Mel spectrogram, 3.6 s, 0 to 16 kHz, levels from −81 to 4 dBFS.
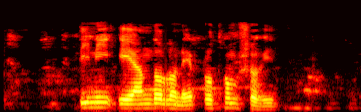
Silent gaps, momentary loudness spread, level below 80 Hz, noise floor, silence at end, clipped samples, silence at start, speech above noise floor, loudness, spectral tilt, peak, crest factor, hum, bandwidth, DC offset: none; 9 LU; -62 dBFS; -48 dBFS; 0.45 s; under 0.1%; 0.1 s; 32 dB; -17 LUFS; -4 dB/octave; -2 dBFS; 16 dB; none; 7.8 kHz; under 0.1%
